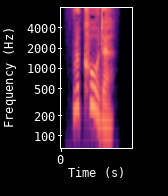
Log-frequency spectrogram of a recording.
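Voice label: "recorder", English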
